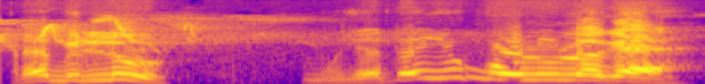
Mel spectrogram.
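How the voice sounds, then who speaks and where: एक आदमी जो ताने मारने वाले घमंडी गाँव के नौजवान का किरदार निभा रहा है, हरियाणवी लहजे में चिढ़ाते हुए बोलता है।. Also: male voice, extremely high pitch, wildly swooping pitch, normal speed, background noise, heavily acted. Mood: mocking. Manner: teasing, jeering. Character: young village man, mocking and smug. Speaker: mocking villager.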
